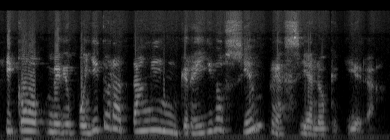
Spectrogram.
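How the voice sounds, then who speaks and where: A woman telling a children's folk tale aloud, with expressive, playful pacing and sound effects. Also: high voice, moderate pace, slight background noise, poor audio. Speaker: storyteller. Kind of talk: oral storytelling on radio.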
